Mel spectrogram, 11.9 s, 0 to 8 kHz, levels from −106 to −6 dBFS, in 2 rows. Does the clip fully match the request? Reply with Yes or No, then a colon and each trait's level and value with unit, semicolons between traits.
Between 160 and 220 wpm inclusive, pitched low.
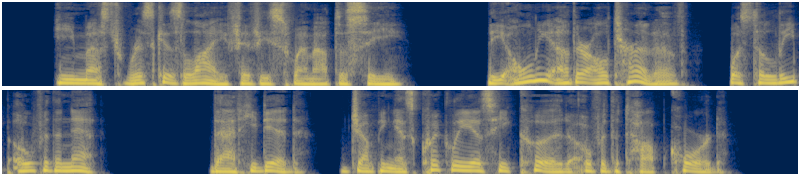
Yes: average, 170 wpm; low, 115 Hz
